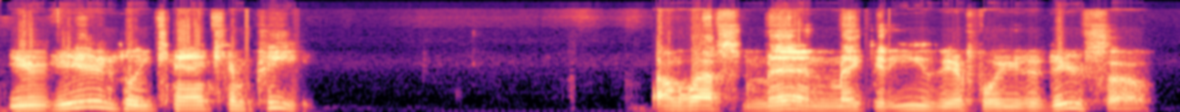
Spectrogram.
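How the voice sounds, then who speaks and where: A man's voice: medium pitch, unhurried, darkish tone, no echo, poor audio. A man giving casual opinions on a panel in a blunt, lecturing manner. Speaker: talk show panelist.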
